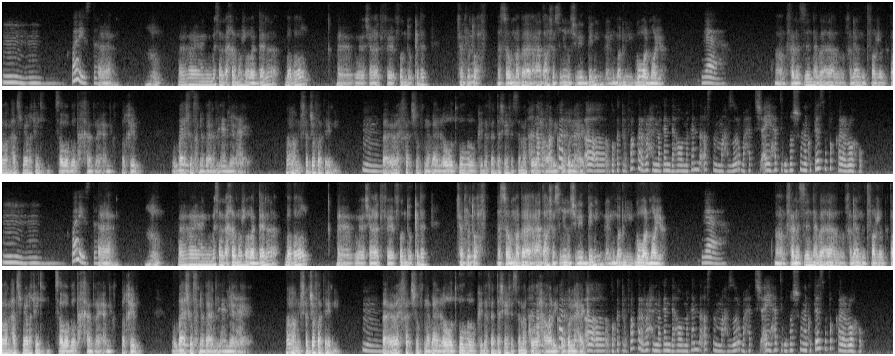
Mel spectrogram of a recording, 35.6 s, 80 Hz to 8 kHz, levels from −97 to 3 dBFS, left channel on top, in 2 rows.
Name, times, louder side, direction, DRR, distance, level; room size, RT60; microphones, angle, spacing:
voice 1, 0.0-2.0 9.2-9.5 14.0-14.5 21.3-21.8 22.1-22.7 25.0-25.6 28.3-34.2 34.5-35.0, right 1 dB, ahead, 0.5 m, -29 dB
voice 2, 1.9-2.3 2.9-3.2 3.5-6.1 6.7-8.5 9.1-9.6 9.9-13.3 15.5-20.6 21.2-22.8 23.5-24.6 25.4-29.5, right 5 dB, 60° right, 0.4 m, -19 dB
4.7 x 2.8 x 2.7 m
head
